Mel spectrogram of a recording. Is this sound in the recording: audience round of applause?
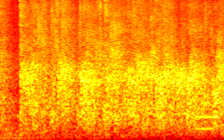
yes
